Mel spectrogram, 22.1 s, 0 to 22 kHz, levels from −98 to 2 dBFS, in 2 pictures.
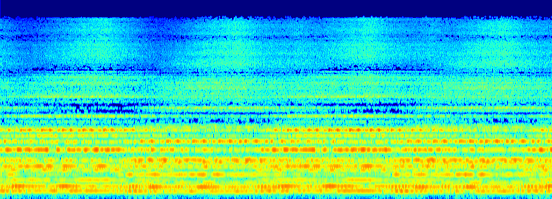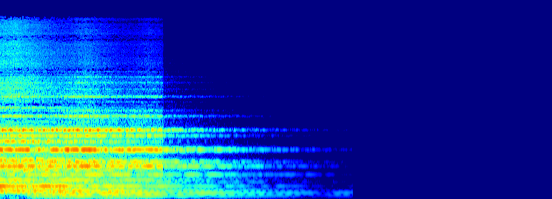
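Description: A doubled audio track runs from 4.68 s to 14.30 s: a second, full-band copy of the same sound plays roughly one and a half seconds behind the original and only a few decibels quieter, around 5 dB down. The echo has no decay or room colouring, and it cuts in and out abruptly at both ends. The likely cause is a second capture of the signal through a slower path, or an edit that left two out-of-step copies mixed together.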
